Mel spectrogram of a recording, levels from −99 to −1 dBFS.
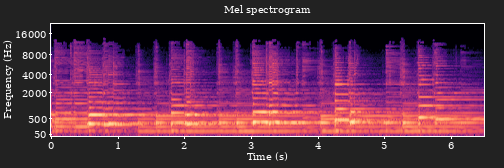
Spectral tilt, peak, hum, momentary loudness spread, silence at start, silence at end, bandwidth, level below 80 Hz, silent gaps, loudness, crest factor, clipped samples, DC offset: -6 dB/octave; -2 dBFS; none; 10 LU; 0 s; 0 s; 12.5 kHz; -54 dBFS; none; -17 LUFS; 16 dB; under 0.1%; under 0.1%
